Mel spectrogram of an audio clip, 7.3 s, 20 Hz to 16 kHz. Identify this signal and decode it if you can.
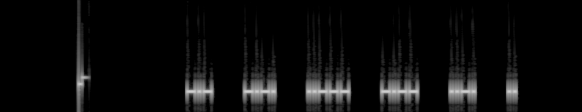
Morse code, heard as a keyed tone, about 36 wpm, spaced as for 16 wpm, 700 Hz. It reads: KC2YFI
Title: USA Call Signs - 4x Character Spacing - 35wpm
